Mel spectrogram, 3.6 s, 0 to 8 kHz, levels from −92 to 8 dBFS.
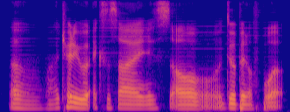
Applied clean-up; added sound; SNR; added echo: neural mask model DeepFilterNet 3.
